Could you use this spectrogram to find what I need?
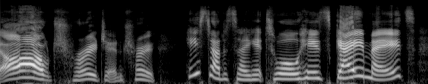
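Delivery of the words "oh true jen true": mimicked catchphrase. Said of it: "always say".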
